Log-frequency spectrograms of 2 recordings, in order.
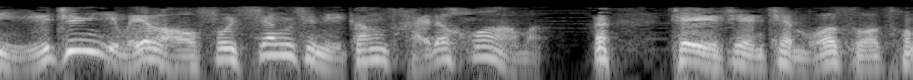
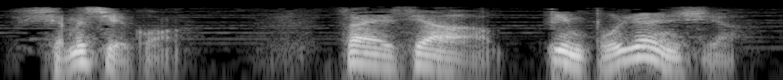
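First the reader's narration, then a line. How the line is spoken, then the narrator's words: Outwardly calm, flat answer. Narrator (Chinese): 韩立心中骇然呐、可是脸上镇定异常的淡淡的回答着老者的问题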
